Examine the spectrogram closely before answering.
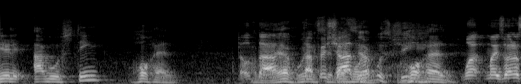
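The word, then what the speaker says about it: Agustín Rogel: Eu pedi para ele um áudio com a pronúncia. E ele, Agustín Rohel.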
